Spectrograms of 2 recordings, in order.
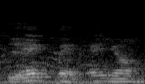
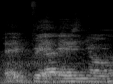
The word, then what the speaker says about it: Ekpenyong: Monsignor Michael Ekpenyong. Did I pronounce it well? Oh, you did. But if you want to help in our localism, Ekpenyong. Ekpenyong.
